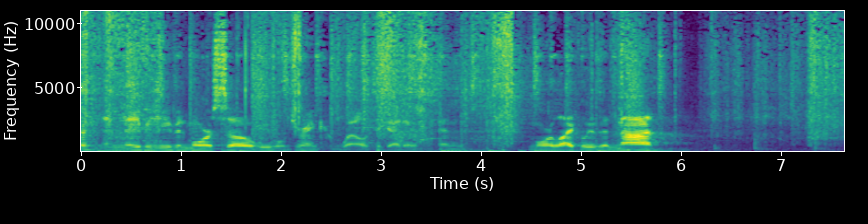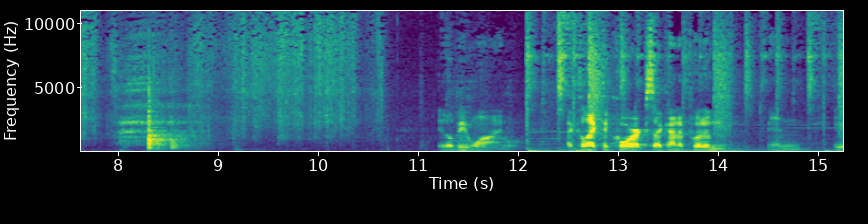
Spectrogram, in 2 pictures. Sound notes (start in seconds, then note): 6.5 paper crinkles; 8.0 sighs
